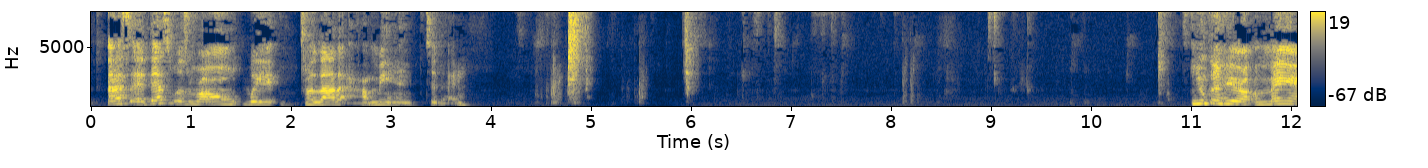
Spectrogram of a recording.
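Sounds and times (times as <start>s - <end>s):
chewing smacks and clicks: 4.5s - 11.0s.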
